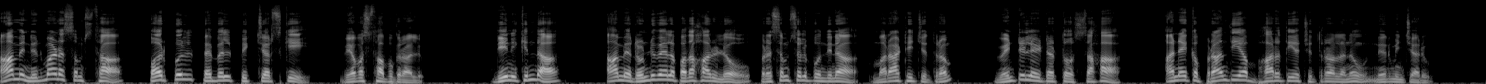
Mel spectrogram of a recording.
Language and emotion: Telugu, neutral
